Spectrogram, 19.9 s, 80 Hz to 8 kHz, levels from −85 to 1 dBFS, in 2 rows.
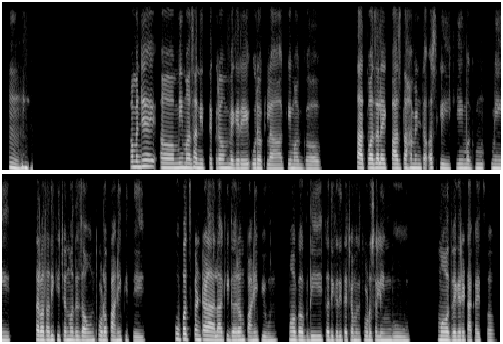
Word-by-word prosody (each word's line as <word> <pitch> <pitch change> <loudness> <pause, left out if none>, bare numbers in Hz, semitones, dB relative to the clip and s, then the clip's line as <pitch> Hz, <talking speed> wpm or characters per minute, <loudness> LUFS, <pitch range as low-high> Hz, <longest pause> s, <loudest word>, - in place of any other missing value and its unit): हं, 200 -6 +4
हं. 200 -2 +4 2.0
हां 250 - -1
म्हणजे 255 +3 +2 0.3
अ, 220 - 0 0.2
मी 215 +1 +4
माझा 215 +1 +3
नित्यक्रम 205 +1 0
वगैरे 190 0 +1
उरकला 180 -2 -1 0.3
की 190 - -3
मग, 180 -1 -2 1.1
7 210 -2 +6
वाजायला, 210 0 +4
एक 205 -2 +1
5-10 195 0 0
मिनिटं 200 +1 +2
असली 195 -3 -3
की 195 0 -1
मग 190 - -1
मी, 190 -1 0 0.2
मी 185 -1 +2 0.5
सर्वात 200 -1 +4
आधी 200 +1 +2
किचन 195 0 -1
मध्ये 195 0 +2
जाऊन 185 0 +1
थोडं 195 -2 +2
पाणी 185 -1 +1
पिते. 170 -2 -5 0.6
खूपच 245 -1 +1
कंटाळा 210 -2 +3
आला 190 0 +2
की 205 - -5
गरम 190 0 +3
पाणी 185 0 0
पिऊन, 170 -2 -2 0.3
मग 195 -1 +1
अगदी 185 +1 +1 0.2
कधी-कधी 185 0 0
त्याच्यामध्ये 180 0 -1
थोडंसं 185 -1 -1
लिंबू, 175 -1 +1 0.9
मध 195 -2 +4
वगैरे 185 0 +2
टाकायचं. 170 -1 -5
190 Hz, 140 wpm, -21 LUFS, 180-205 Hz, 2.0 s, 7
